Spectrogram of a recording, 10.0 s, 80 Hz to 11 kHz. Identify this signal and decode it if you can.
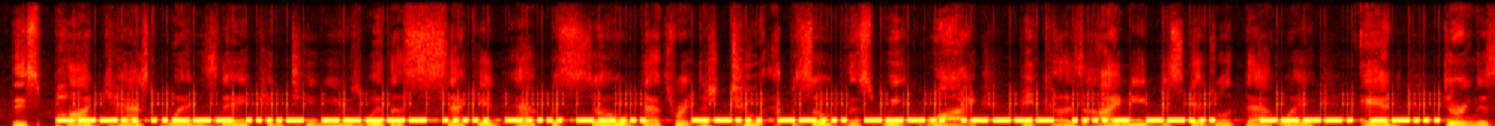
Morse code, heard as a keyed tone, hand-sent with a paddle, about 36 wpm, 640 Hz, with speech in English. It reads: 8240567 778147 97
